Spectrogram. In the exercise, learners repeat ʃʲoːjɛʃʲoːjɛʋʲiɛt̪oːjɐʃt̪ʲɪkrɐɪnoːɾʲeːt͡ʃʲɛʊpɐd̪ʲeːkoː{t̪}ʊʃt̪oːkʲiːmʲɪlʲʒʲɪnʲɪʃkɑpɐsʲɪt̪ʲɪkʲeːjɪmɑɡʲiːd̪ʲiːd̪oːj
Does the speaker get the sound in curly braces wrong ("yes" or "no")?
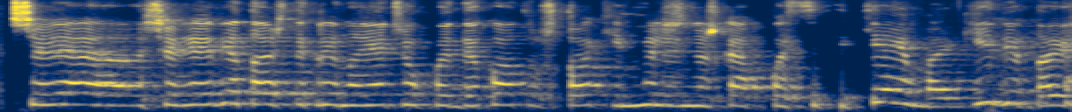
no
